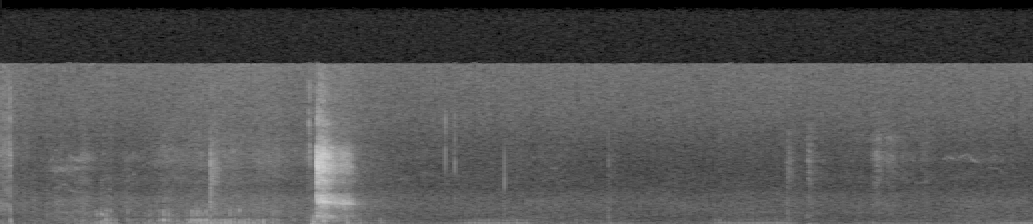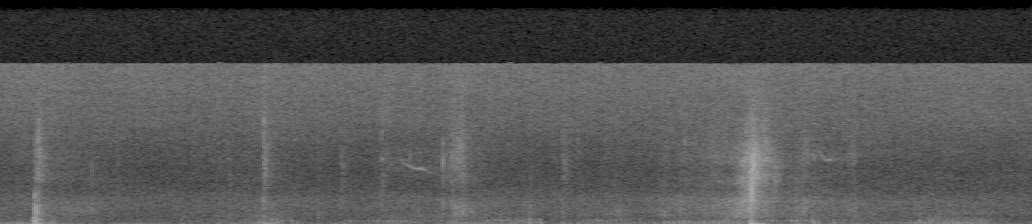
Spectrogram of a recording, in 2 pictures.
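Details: Wolfy, an unneutered male stray cat, trapped by accident during a rescue search and described as sweet and cuddly, purrs while following a person indoors: a soft, steady low rumble with scattered clicks and light handling noises.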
